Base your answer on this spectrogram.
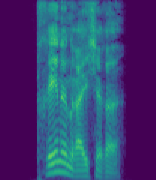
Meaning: inflection of tränenreich: 1. strong/mixed nominative/accusative feminine singular comparative degree 2. strong nominative/accusative plural comparative degree
- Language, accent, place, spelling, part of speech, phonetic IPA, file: German, Germany, Berlin, tränenreichere, adjective, [ˈtʁɛːnənˌʁaɪ̯çəʁə], De-tränenreichere.ogg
